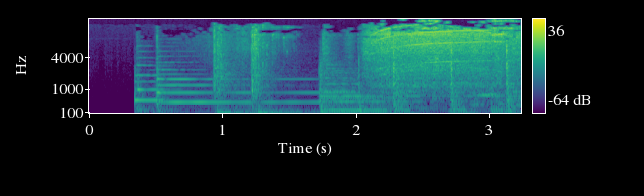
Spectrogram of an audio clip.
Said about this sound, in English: Nothing sounds quite like a dad's day at Lowe's. Like the DeWalt 20-volt max brushless drill and driver kit for $99.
